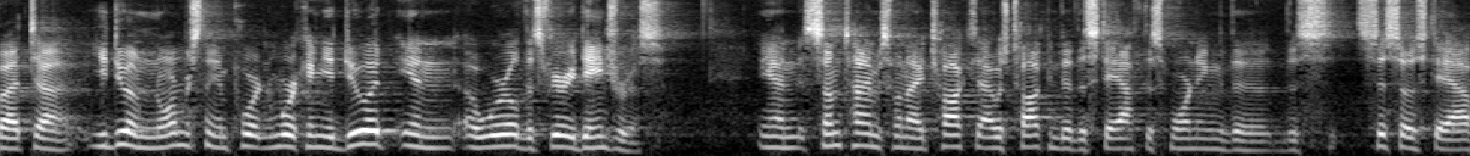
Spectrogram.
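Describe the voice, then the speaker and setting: With an American accent and fairly even intonation, this ordinary speaking voice moves at a fairly quick pace. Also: man, fairly high pitch for a man. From Western Pennsylvania, Pittsburgh. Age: 60s. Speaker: cybersecurity speaker. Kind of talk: keynote talk.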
